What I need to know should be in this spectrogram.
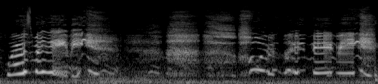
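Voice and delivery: put-on high, drawn-out wail for a lost child; distant, tearful screaming; hysterical crying. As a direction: wail in mounting panic. Mother screams for vanished baby.

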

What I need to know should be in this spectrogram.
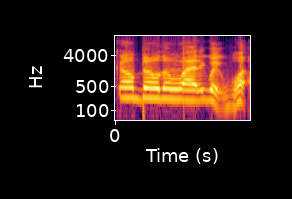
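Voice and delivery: usual speaking voice

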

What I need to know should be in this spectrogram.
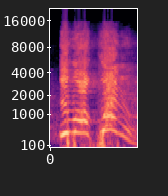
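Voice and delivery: loud high rallying call; rally cry shout. Acted. Comedian calling out to Igbo in crowd, shouting. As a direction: call the crowd like a chant leader.

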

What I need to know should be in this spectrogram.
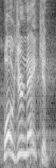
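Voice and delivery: loud, high startled whoa; Adam suddenly seeing Eve is naked; mock shock. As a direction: blurt it out in surprise. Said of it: "he looks at her and goes".

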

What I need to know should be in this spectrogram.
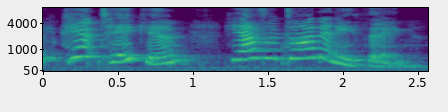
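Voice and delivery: high, urgent protest; pleading cry. A narrator's reading. Boy protests to soldiers, high pleading cry. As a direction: beg the soldiers to let him go. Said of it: "he cried".

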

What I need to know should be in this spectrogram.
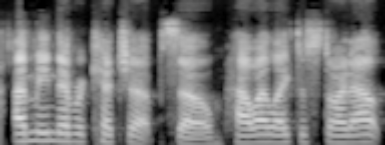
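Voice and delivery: ordinary talk

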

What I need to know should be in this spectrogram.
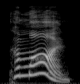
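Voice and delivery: very high called come on; yelled. A narrator's reading. Jojo calling Katie to ride, high yell. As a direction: call across to a friend. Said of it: "yelled Jojo".

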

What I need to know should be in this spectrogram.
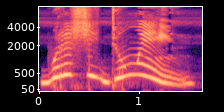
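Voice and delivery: loud, high, drawn-out disbelief; exasperated yell. Real, not acted. Player appalled at Abigail out in the dark, exasperated shouting. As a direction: shout it high, stretching "doing".

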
